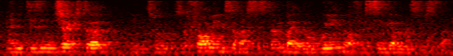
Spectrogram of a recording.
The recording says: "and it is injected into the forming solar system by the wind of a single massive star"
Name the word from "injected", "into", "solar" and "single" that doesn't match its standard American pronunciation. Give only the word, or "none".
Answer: solar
